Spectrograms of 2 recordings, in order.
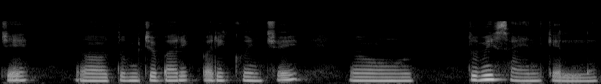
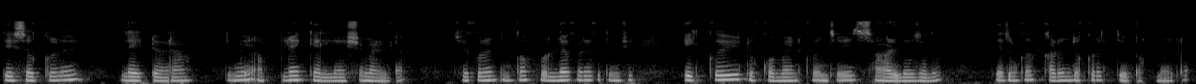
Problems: background conversations at intervals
